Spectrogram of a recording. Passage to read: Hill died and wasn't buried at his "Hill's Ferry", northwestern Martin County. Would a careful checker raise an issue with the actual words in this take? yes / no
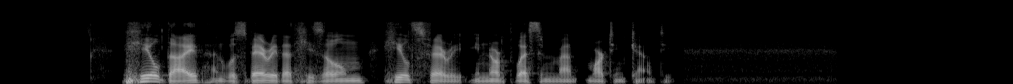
yes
